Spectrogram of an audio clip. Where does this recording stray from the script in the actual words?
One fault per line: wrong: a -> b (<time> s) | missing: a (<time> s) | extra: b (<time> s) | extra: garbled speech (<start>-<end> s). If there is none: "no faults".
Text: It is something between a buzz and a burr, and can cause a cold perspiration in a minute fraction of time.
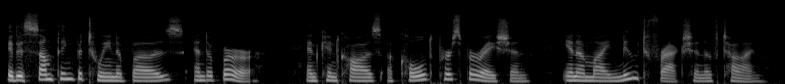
no faults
